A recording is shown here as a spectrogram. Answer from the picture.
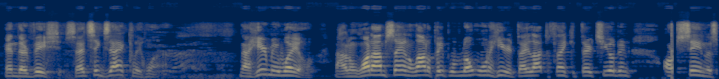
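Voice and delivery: normal talking voice

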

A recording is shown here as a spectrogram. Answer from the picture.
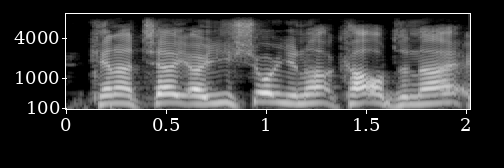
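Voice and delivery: usual speaking voice

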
